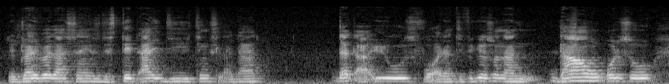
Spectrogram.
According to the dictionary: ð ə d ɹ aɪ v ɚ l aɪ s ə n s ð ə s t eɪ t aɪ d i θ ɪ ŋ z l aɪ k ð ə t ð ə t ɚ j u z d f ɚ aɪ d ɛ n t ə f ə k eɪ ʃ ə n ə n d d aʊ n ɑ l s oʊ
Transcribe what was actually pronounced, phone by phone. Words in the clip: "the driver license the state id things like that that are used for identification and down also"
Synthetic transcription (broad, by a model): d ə d ɹ aɪ v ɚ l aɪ s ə n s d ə s t eɪ t aɪ d i t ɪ ŋ s l aɪ k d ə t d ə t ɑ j u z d f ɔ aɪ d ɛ n t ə f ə k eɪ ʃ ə n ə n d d aʊ ɑ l s oʊ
